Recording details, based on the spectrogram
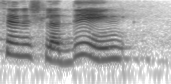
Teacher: Now when I said sen ishla ding, the I is a little longer than in dim.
